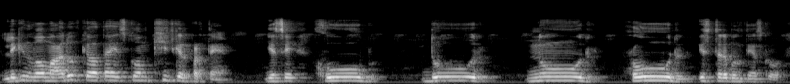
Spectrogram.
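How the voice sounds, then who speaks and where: Slightly high-voiced male teacher drilling terms. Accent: Indian. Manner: repeats terms and asks rhetorical questions before answering them; draws out example words slowly. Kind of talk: grammar lesson for exam students.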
